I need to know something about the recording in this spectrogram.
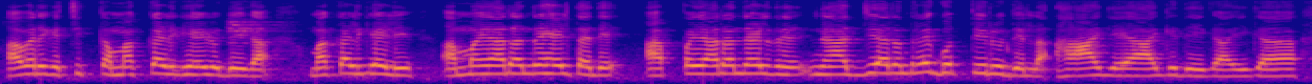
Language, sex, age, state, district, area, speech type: Kannada, female, 60+, Karnataka, Udupi, rural, spontaneous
